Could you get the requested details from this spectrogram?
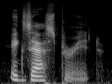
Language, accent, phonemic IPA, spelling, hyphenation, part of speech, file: English, US, /ɪɡˈzæsp(ə)ɹeɪt/, exasperate, ex‧as‧per‧ate, verb / adjective, En-us-exasperate.ogg
- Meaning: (verb) To tax the patience of; irk, frustrate, vex, provoke, annoy; to make angry; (adjective) 1. Exasperated 2. Exasperated; embittered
